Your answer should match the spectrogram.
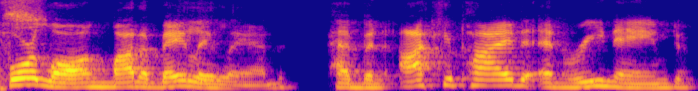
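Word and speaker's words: Matabeleland: This is Matabele land. – Matabele land.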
